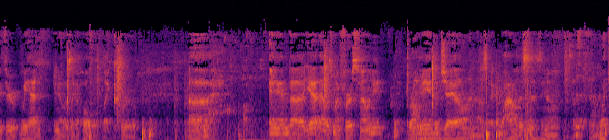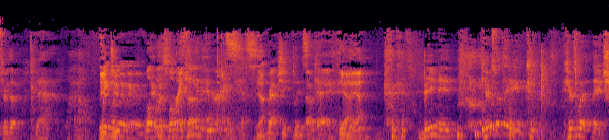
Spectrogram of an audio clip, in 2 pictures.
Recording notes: Recorded in Brooklyn, NY. This is the first episode we recorded, and our modest studio only has two microphones so the quality of sound is somewhat compromised but the soul still shines. Recorded during their Pioneer Works residency.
